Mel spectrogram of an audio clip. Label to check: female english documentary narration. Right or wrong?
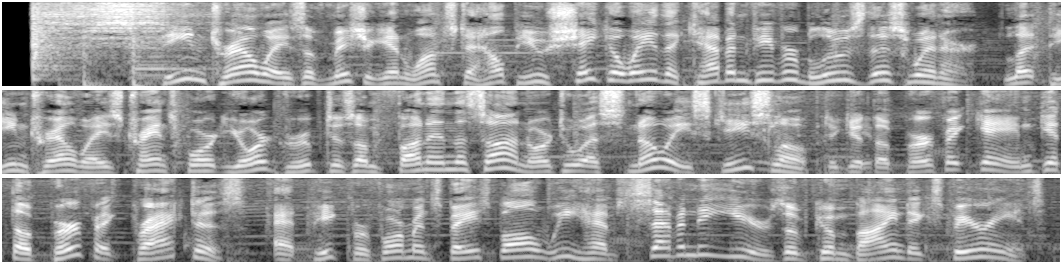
Wrong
